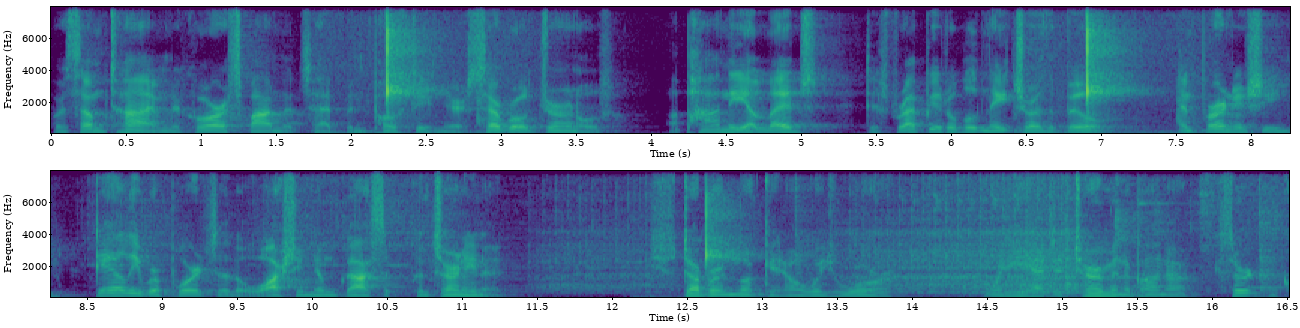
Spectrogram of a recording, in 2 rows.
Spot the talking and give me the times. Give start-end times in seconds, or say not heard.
0.0-11.2, 12.2-16.4.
